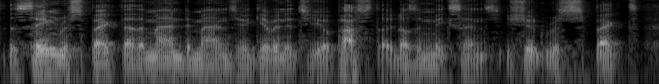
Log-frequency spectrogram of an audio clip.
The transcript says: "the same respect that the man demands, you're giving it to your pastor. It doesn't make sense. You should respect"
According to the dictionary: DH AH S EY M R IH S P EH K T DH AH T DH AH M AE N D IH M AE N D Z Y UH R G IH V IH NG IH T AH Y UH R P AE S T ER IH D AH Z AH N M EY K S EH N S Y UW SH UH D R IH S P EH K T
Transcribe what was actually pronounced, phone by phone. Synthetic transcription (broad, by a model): DH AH S EY M R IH S P EH K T DH AH T DH AH M AE N D IH M AE N D Z Y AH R G IH V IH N IH T AH Y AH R P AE S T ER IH D AH Z AH N M EY K S EH N S Y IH SH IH D R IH S P EH K T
